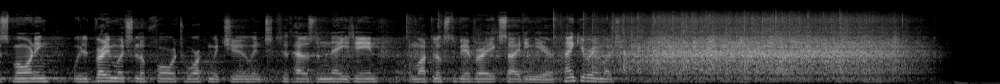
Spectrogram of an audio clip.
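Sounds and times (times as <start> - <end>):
audience applauding: 4.0 - 9.5.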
